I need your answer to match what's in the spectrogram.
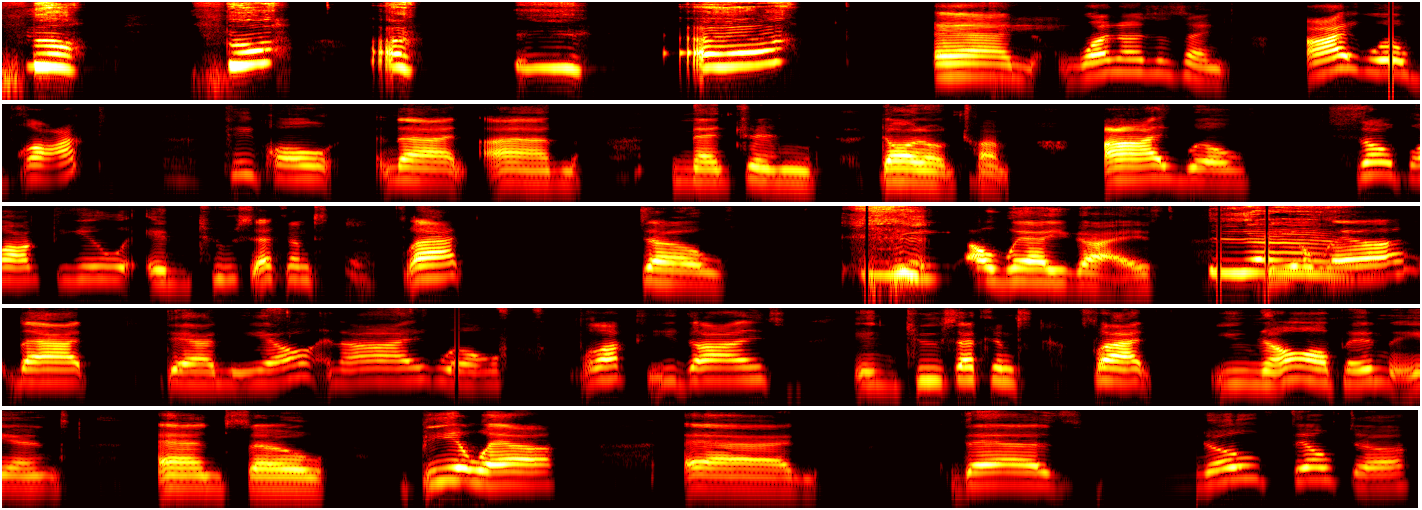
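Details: Adult woman born with cerebral palsy, no specific speech disorder named; speech in cerebral palsy (possible dysarthria).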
